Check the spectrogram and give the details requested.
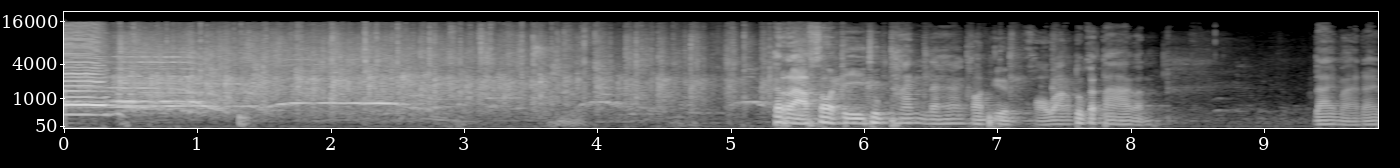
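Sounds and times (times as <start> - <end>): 
crowd applauding: 0.1 - 7.6
speech: 5.3 - 8.4, 9.4 - 9.8.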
